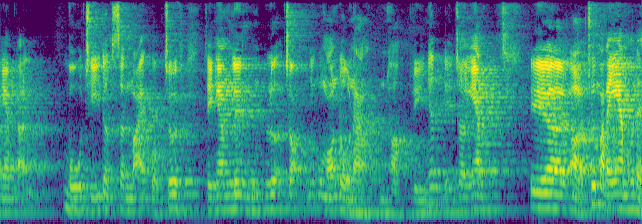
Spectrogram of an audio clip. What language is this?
Vietnamese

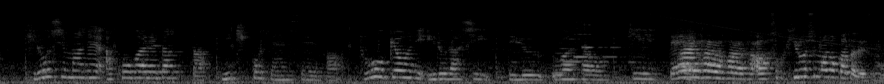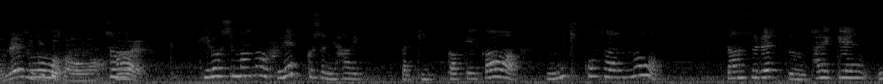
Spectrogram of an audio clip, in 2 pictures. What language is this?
Japanese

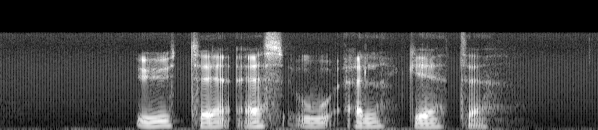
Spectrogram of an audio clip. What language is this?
Norwegian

